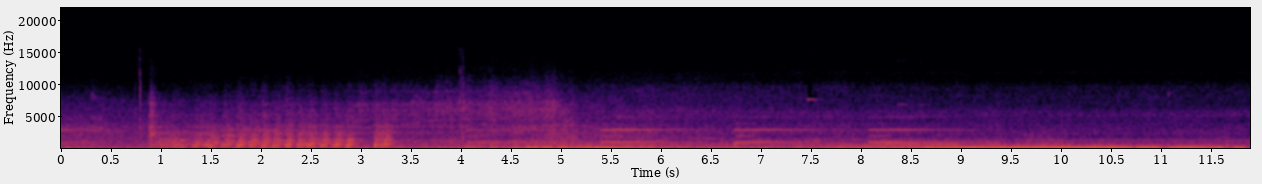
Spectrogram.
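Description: A car engine idles steadily with a low hum and a rising whine after a scare with the car, with a brief clatter near the start; faint talk is mixed in.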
